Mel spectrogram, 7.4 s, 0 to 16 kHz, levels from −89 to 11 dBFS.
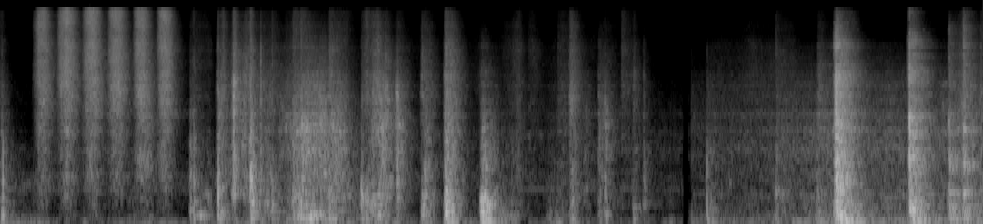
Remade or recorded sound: remade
